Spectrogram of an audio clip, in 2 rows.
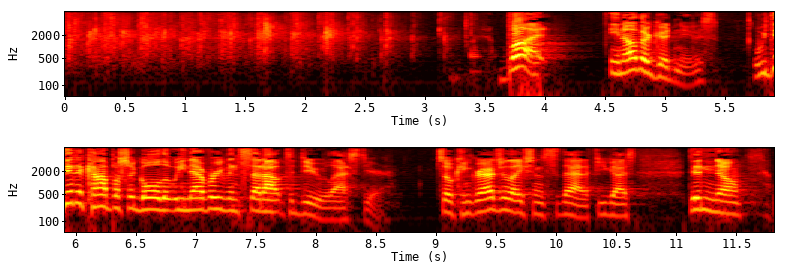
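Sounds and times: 
round of applause: 0.0 - 3.3
speech: 3.6 - 11.8.

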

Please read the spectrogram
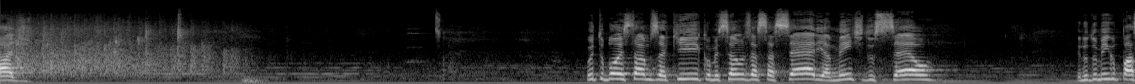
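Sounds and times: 
speech: 0.0 - 0.4, 5.9 - 9.5, 10.8 - 11.3
audience applause: 0.0 - 2.8.

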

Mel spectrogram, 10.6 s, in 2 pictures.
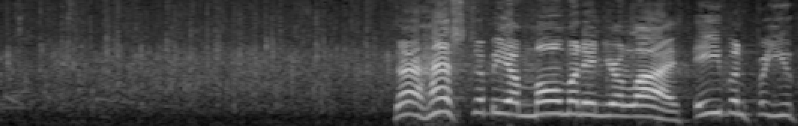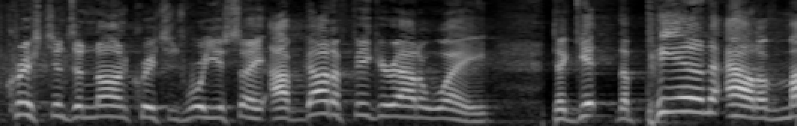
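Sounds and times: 
audience hand clapping applause: 0.0 - 5.9
speech: 2.6 - 10.6.

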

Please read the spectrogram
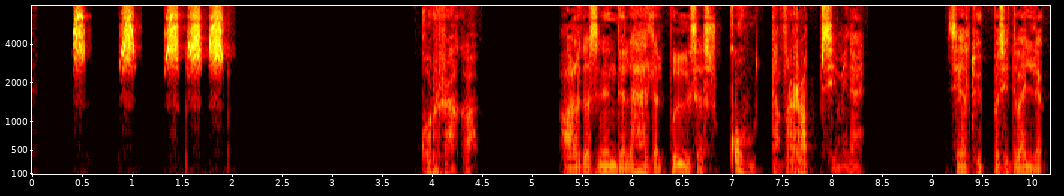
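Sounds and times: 
whistle blown: 0.4 - 2.0
speech: 4.0 - 4.6, 5.3 - 8.4, 9.1 - 10.1.

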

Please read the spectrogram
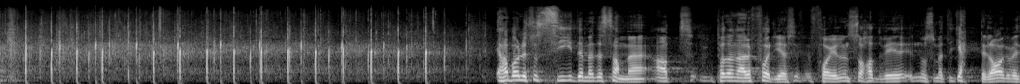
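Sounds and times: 
audience applause: 0.0 - 4.9
speech: 5.0 - 10.1.

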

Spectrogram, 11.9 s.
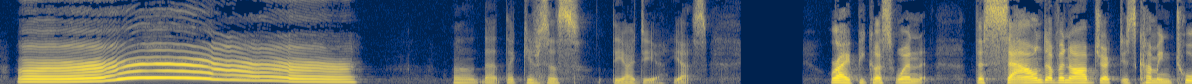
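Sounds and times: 
voice imitating passing siren: 0.1 - 3.6
speech: 5.1 - 7.2, 8.3 - 11.9.

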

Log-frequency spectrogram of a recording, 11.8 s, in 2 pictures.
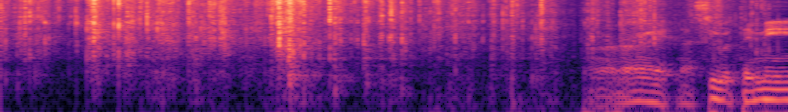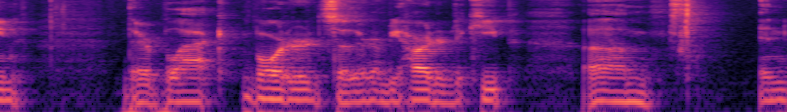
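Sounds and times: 
plastic wrapper of a 2007 baseball card pack torn open: 0.0 - 6.4
speech: 5.2 - 6.2, 6.8 - 11.0, 11.6 - 11.8.

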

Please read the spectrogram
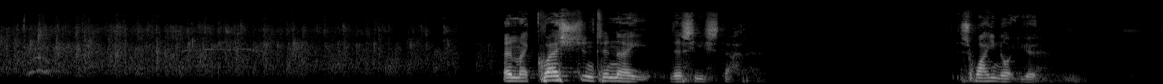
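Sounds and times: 
audience applause: 0.0 - 5.2
speech: 5.0 - 7.6, 9.6 - 10.5.

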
